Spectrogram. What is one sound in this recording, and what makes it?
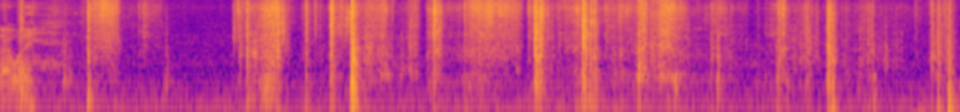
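A cardboard box rustles and thumps as it is handled and opened.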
